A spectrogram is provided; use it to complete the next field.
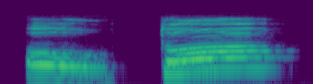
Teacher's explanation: E daí eu vou identificar a sílaba tônica, ó. Outono é a penúltima. Sendo a penúltima, é o to, e vai ser uma palavra paroxítona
